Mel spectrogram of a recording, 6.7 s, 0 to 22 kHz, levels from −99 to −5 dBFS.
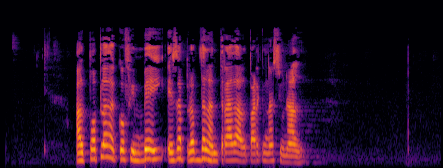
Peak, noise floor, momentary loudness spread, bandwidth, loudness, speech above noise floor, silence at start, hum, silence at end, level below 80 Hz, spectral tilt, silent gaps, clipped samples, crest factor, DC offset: -10 dBFS; -80 dBFS; 8 LU; 11.5 kHz; -29 LUFS; 52 dB; 1.15 s; none; 2.15 s; -82 dBFS; -3 dB/octave; none; under 0.1%; 20 dB; under 0.1%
